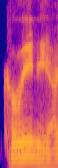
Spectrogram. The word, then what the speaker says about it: Karine: Karine Silva wins inside the distance, even money. – All right, I'll take plus 100. I'll take that. ITD, Karini, I guess actually is how I should say her name.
